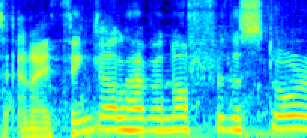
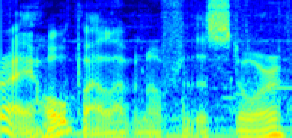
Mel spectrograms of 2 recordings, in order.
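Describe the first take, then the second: First: Optimistic guess. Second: Doubtful hope. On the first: First take, then corrected to hope. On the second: Restated lower, less sure. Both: Real, not acted.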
